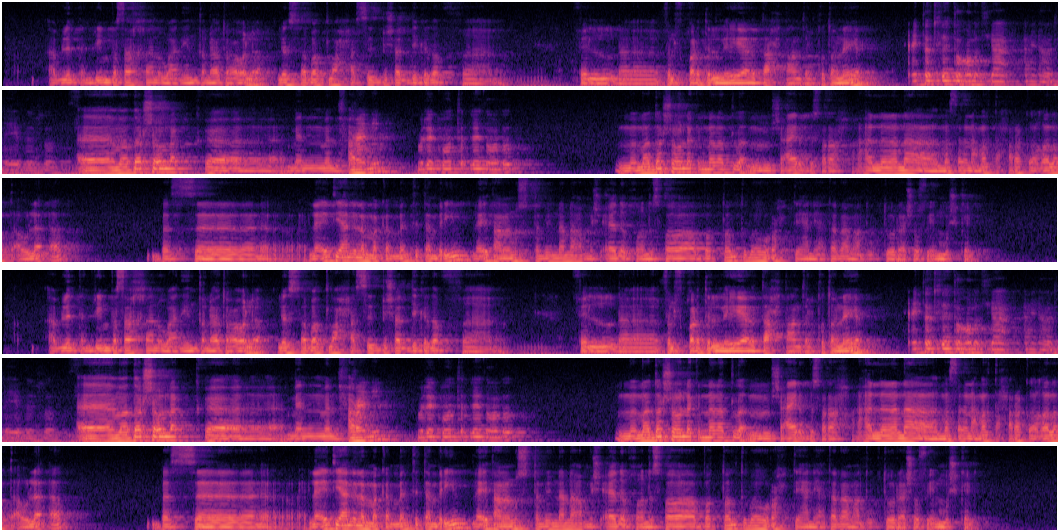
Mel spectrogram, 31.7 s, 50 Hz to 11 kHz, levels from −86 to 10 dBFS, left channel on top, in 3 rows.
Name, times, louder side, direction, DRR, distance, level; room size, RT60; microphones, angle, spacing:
voice 1, 0.4-5.1 5.8-8.7 11.3-14.2 16.7-21.8 22.6-30.9, right 2 dB, 30° right, 1.0 m, -22 dB
sound 1, 5.0-15.6, left 1 dB, 75° left, 4.3 m, -38 dB
voice 2, 9.1-11.2 14.0-14.4 14.7-15.8, equal, ahead, 2.6 m, -26 dB
25.0 x 22.5 x 8.1 m
head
